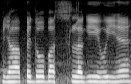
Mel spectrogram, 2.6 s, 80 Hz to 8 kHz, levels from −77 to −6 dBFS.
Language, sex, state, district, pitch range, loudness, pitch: Hindi, male, Bihar, Kaimur, 170-180 Hz, -15 LUFS, 175 Hz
